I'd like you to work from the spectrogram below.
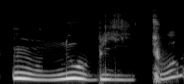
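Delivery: on oublie con la N unida, "o-nubli"; liaison en on oublie. Shown as a demonstration. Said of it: "hay la liaison ahí con la N". (on oublie dicho "onubli", lento)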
